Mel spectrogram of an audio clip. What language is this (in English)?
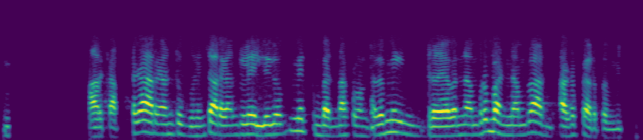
Telugu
